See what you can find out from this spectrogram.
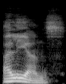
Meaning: alliance (state of being allied)
- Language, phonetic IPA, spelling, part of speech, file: Russian, [ɐˈlʲjans], альянс, noun, Ru-альянс.ogg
